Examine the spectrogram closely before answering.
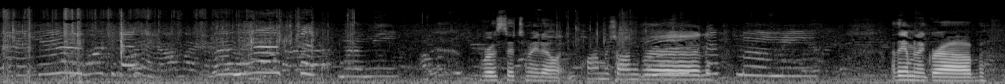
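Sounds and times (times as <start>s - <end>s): young children talking: 0.0s - 9.0s
shop background noise: 0.0s - 10.0s.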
